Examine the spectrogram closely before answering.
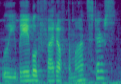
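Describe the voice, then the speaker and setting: A man's voice: fairly high pitch, expressive, fast, bright, forceful tone, soft background music, pitched above the performer's own voice. A man voicing a timid young boy in a horror story, hesitant and anxious in his speech. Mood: frightened. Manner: hesitant, stammering.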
